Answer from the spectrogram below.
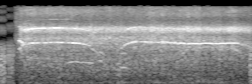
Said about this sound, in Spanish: Mientras en algunos lugares la sequía nos obsequia con el emerger de antiguas iglesias, campamentos romanos o complejos megalíticos, en otras zonas el agua arrasa.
